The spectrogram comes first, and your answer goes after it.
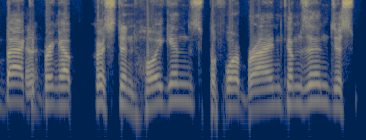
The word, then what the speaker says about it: Huygens: Oh, Huygens. Yeah. Huygens. That's how you pronounce it.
